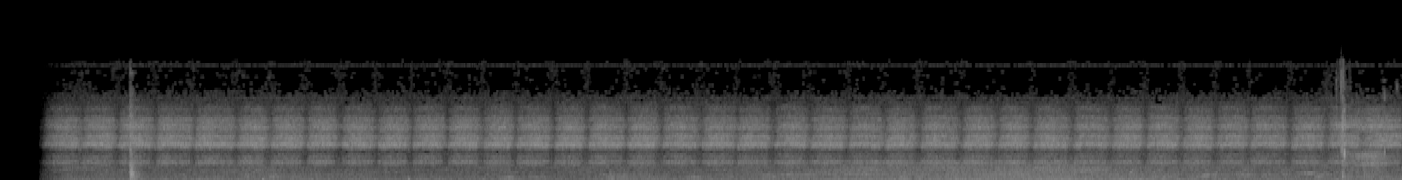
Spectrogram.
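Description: Cicadas drone in a loud, buzzing chorus that pulses steadily, nearly three beats a second.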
